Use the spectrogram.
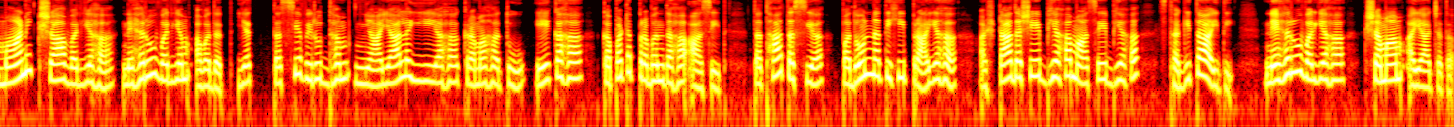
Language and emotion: Sanskrit, neutral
